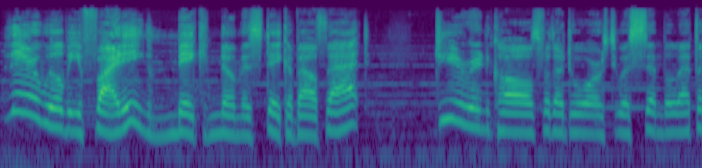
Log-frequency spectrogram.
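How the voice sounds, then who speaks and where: A man's voice: fairly high pitch, pushed and bright, full character voice. A man voicing a solemn, battle-ready dwarf lord in formal, declamatory fantasy game dialogue.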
